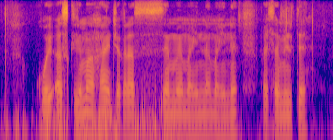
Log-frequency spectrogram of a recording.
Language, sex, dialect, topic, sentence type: Magahi, male, Southern, banking, question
